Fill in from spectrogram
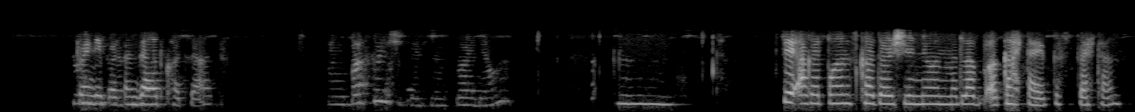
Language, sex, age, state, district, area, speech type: Kashmiri, female, 18-30, Jammu and Kashmir, Kupwara, rural, conversation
